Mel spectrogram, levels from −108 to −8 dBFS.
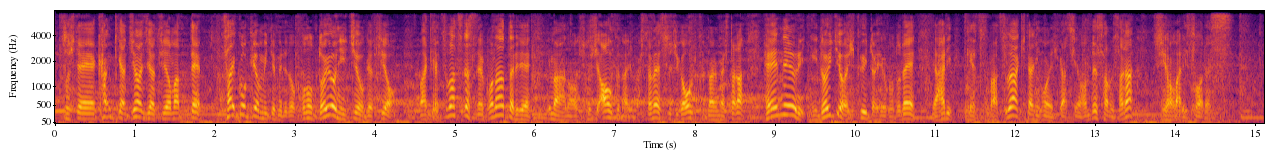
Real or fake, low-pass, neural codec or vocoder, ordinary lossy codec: fake; 7.2 kHz; codec, 16 kHz, 16 kbps, FunCodec, trained on Chinese and English, 50 frames a second; none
